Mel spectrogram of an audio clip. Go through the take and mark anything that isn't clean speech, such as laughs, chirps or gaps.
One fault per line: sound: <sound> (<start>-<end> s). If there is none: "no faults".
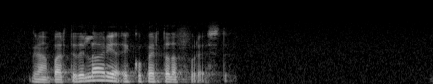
no faults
